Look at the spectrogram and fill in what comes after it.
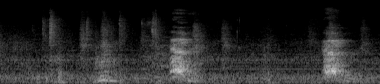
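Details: Female dog barking during a meeting between a Great Pyrenees and an English Bulldog, asserting herself as queen bee; two sharp barks about a second and a half apart stand over softer huffs and low background noise.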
